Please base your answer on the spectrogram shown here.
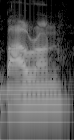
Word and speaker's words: bodhrán: know so something that looks like the bow run by the way that's how you pronounce it at bodhrán belongs to but all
